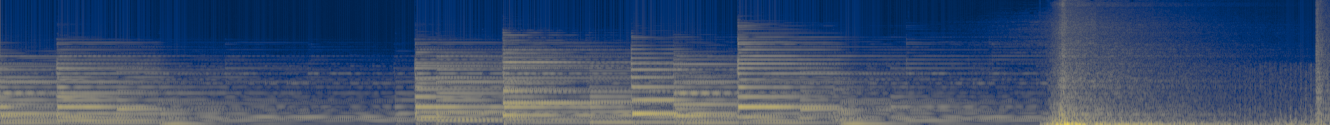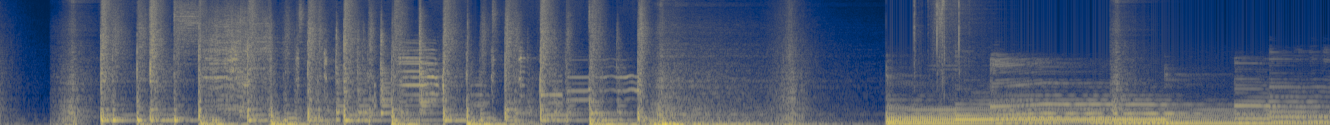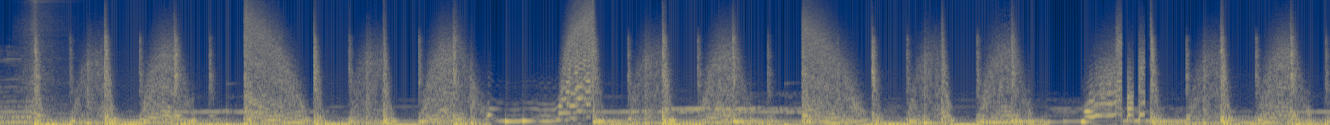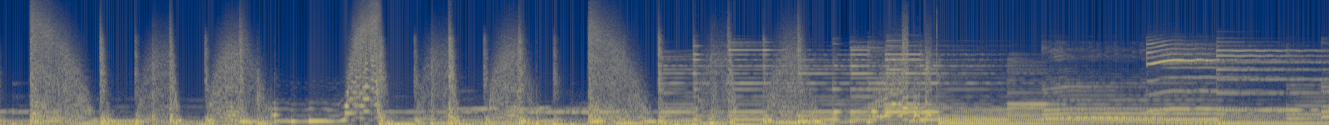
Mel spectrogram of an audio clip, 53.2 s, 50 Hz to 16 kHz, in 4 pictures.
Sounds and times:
Music: 0.0 - 11.6, 14.1 - 21.2, 21.8 - 53.1.

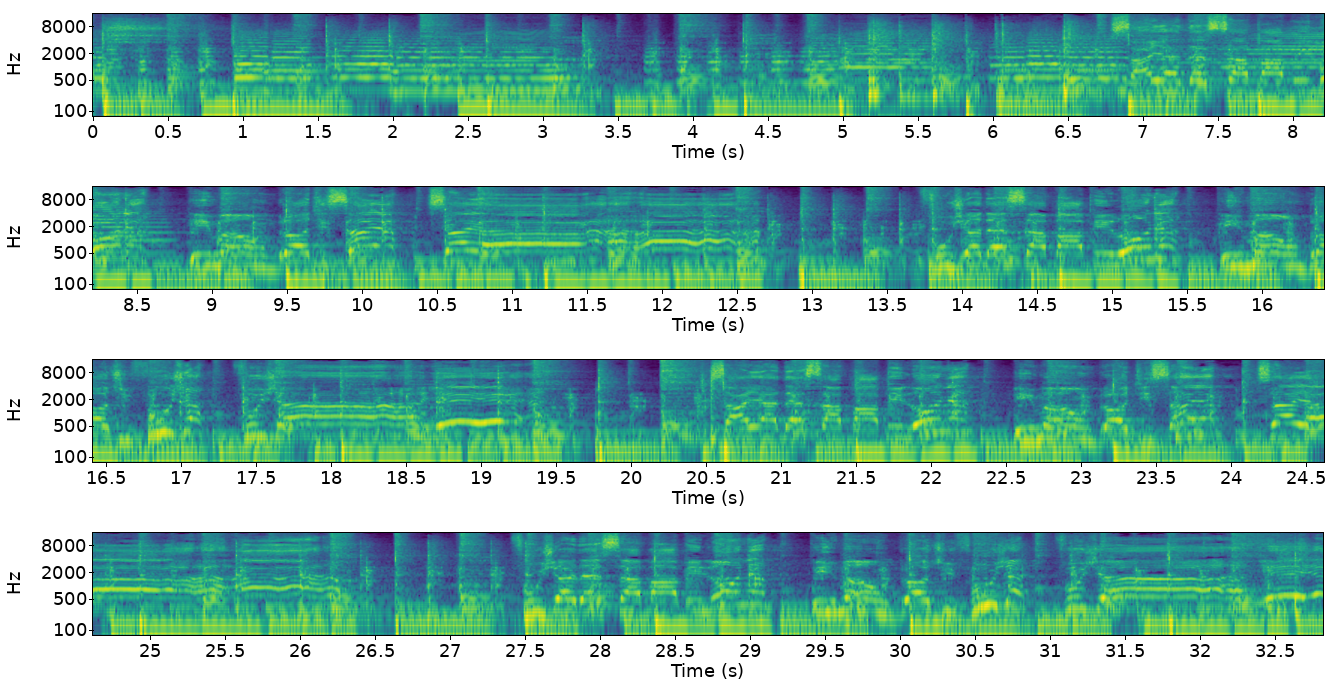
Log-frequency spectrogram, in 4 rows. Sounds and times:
Pop music: 0.0 - 32.8.

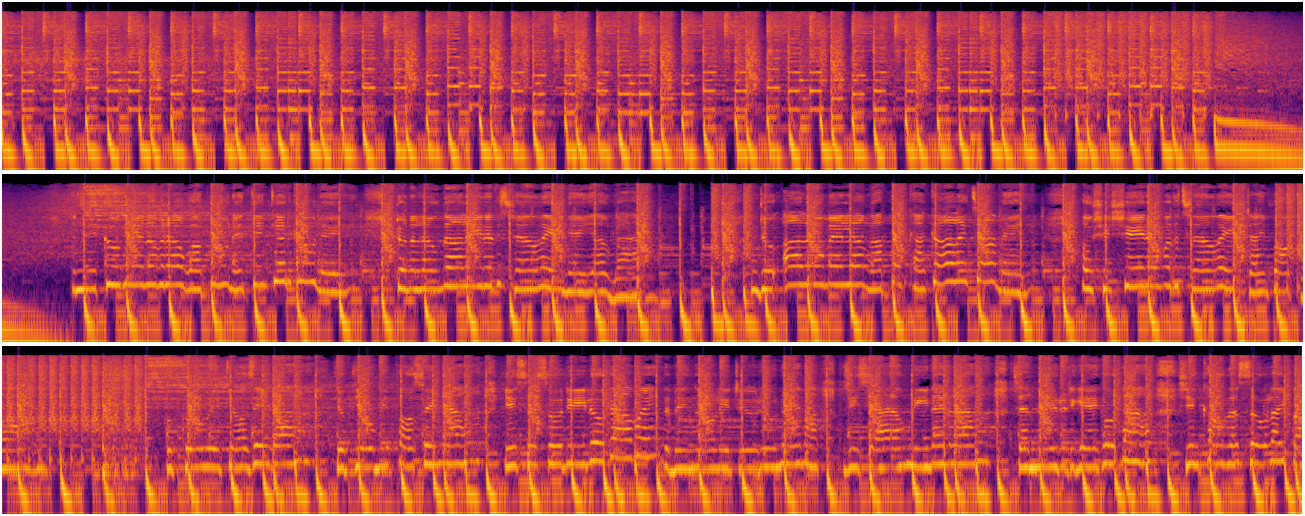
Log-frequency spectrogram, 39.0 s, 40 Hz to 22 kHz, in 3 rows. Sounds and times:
Music: 0.0 - 39.0.

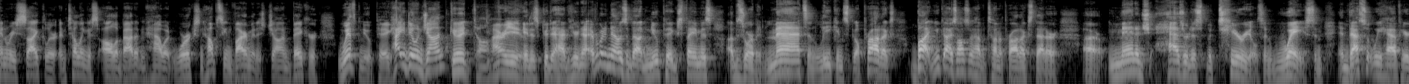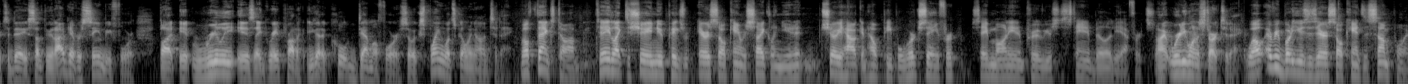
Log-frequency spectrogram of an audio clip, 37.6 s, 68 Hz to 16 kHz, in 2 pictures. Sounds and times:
Speech: 0.0 - 37.5.

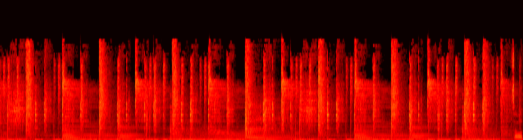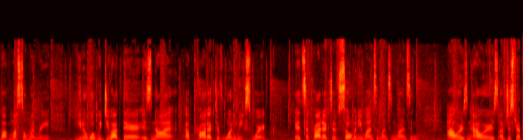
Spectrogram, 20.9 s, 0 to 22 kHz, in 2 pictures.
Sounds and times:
Music: 0.0 - 20.9
Speech: 10.3 - 11.4, 12.0 - 15.8, 16.4 - 18.8, 19.4 - 20.9.

